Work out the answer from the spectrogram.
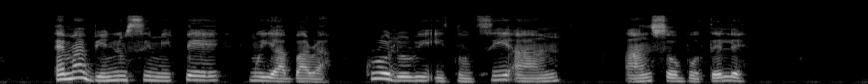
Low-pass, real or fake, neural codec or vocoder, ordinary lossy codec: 9.9 kHz; fake; vocoder, 22.05 kHz, 80 mel bands, Vocos; none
